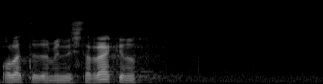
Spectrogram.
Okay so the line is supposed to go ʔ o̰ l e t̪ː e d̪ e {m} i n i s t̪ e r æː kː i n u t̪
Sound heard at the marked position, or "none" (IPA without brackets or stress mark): m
